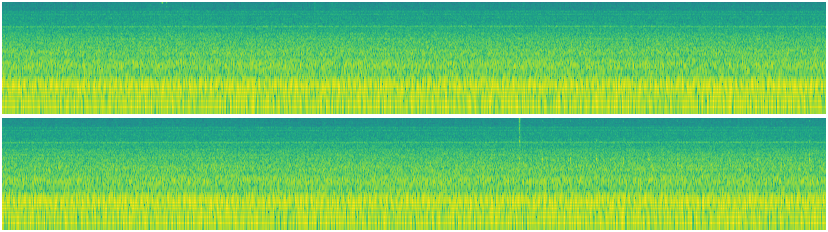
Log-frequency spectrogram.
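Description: Tyres roll on a highway.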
